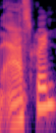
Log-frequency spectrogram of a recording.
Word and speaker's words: Askren: I think I'm gonna mispronounce his last name, but it's Ben Askren, correct? Yeah, Ben Askren.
